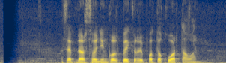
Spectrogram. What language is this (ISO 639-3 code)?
sun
